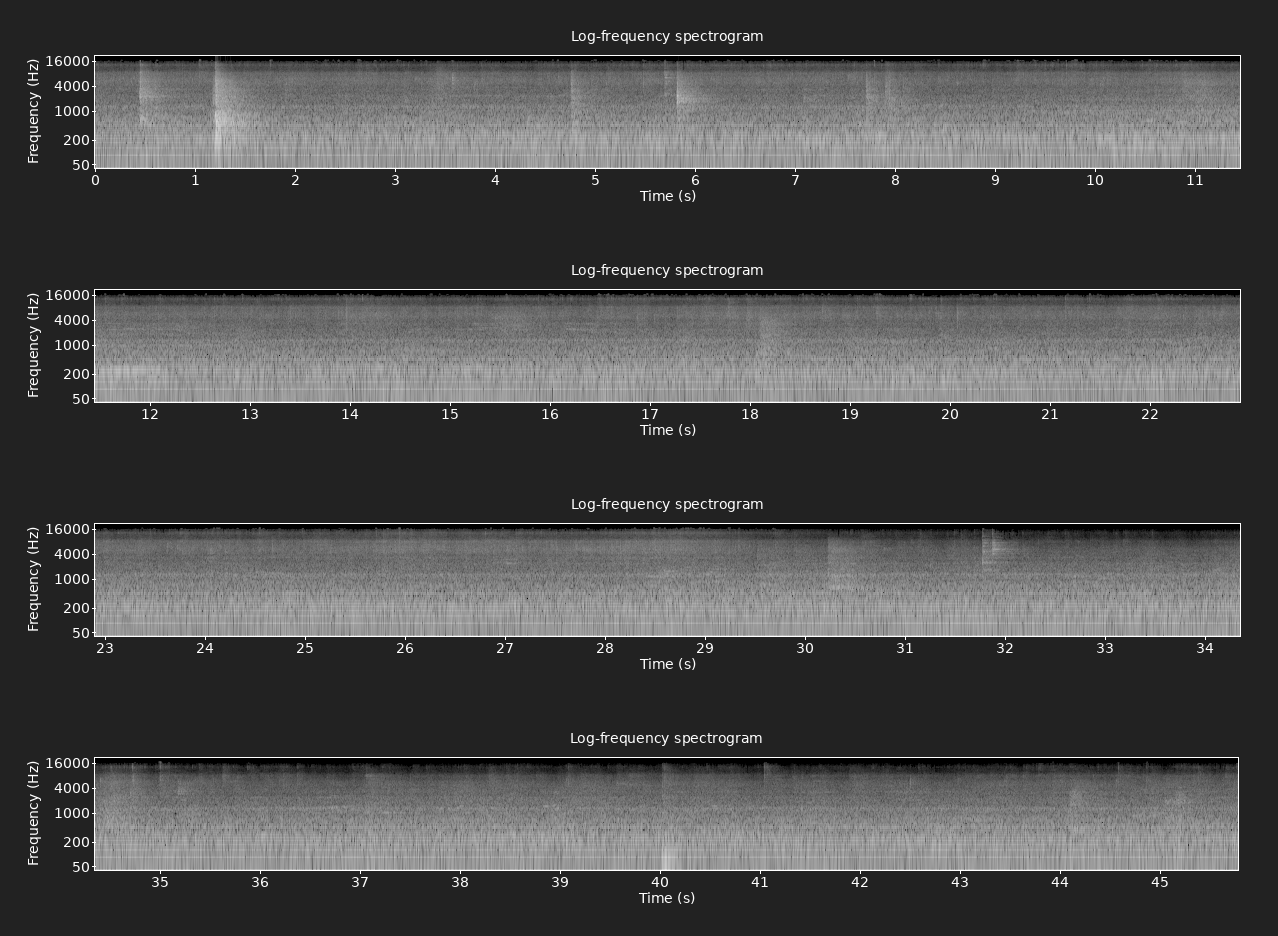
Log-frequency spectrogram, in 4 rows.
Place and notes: berlin, hermannplatz: warenhaus, imbiss - the city, the country & me: snack bar at karstadt department store
the city, the country & me: june 3, 2008
Berlin, Germany, 15 June 2008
